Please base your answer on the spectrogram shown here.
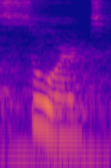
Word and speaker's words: sword: how the word sounded and we've got sword think about that one again that is our silent w okay number nine is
